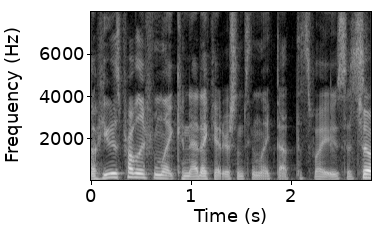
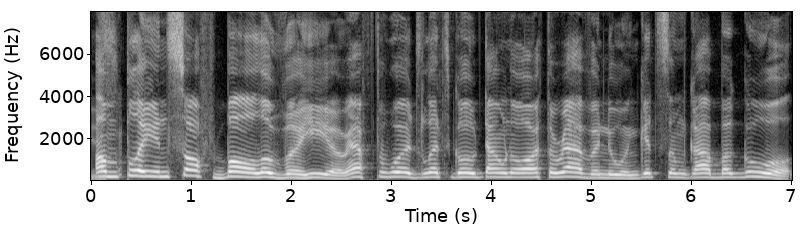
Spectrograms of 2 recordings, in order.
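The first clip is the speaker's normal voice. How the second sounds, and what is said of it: Put-on New York accent. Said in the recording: “like a New York accent kind of thing”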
